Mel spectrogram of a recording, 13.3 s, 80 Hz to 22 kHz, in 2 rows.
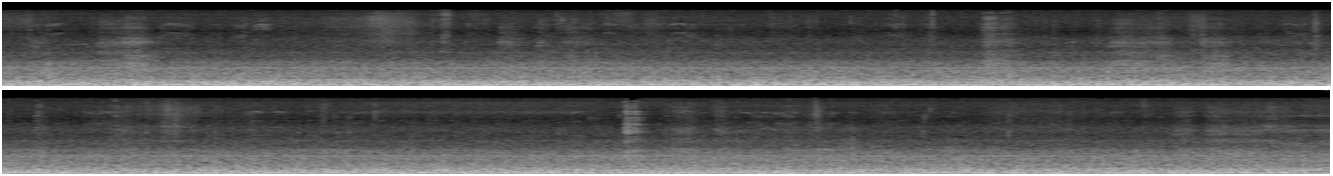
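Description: Steady low rumble of a Class 43 HST (InterCity 125) passenger coach running along the track, heard from inside the carriage, with a faint steady whine and a few faint clicks.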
